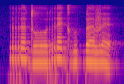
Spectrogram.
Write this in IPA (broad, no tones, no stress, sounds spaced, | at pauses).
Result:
r ə d oː r ɛ ɡʱ u ɓ ɜ v ɛ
